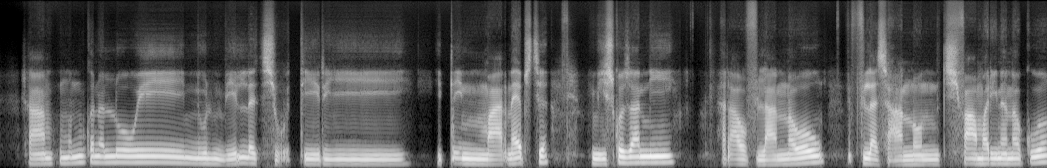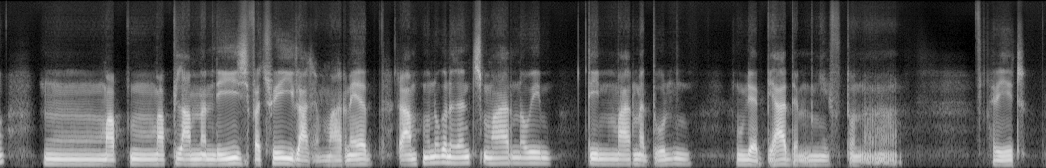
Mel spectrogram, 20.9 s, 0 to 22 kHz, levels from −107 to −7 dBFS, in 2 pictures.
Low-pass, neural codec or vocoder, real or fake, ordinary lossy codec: none; autoencoder, 48 kHz, 32 numbers a frame, DAC-VAE, trained on Japanese speech; fake; none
